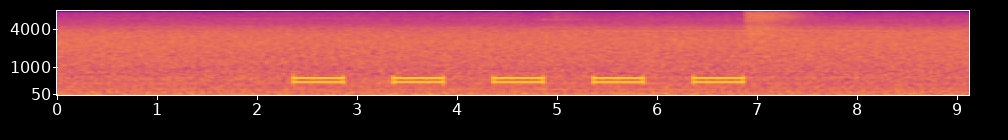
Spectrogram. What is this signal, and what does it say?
Telephone call progress tone (North American plan), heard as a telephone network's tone, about 480, 620 Hz, 0.5 s on and 0.5 s off, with phone line noise and street noise. Busy tone.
